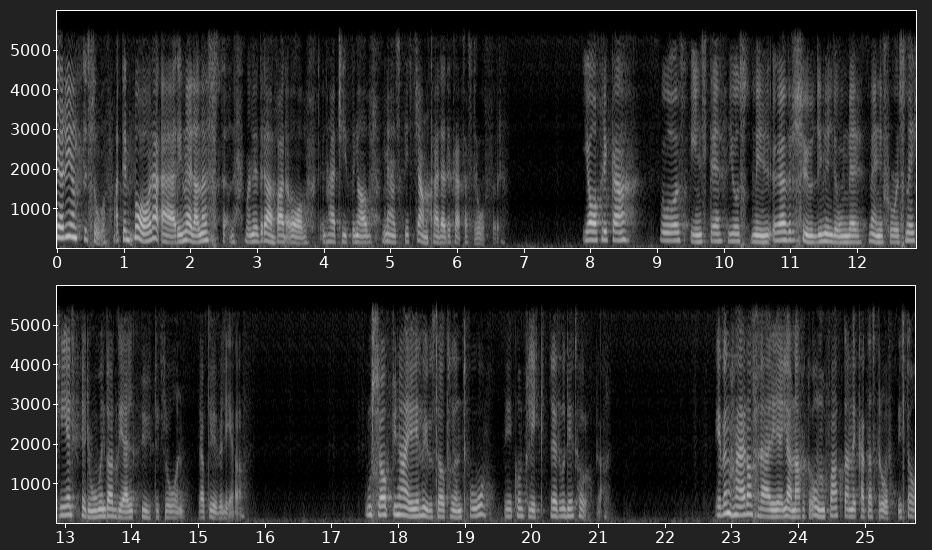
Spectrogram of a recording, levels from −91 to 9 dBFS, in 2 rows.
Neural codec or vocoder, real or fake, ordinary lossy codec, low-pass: codec, 16 kHz, 1 kbps, FunCodec, trained on Chinese and English, 50 frames a second; fake; none; 5.4 kHz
